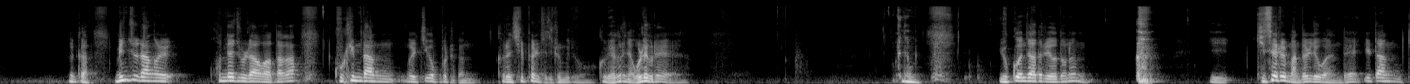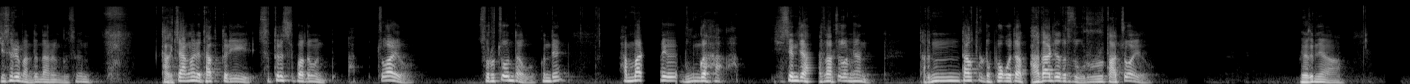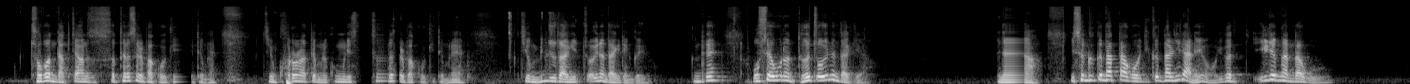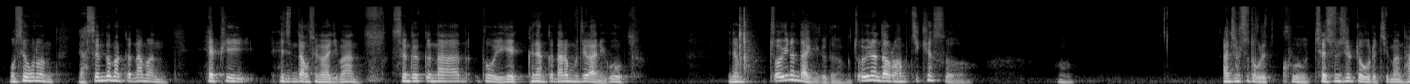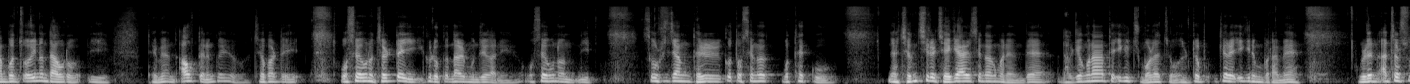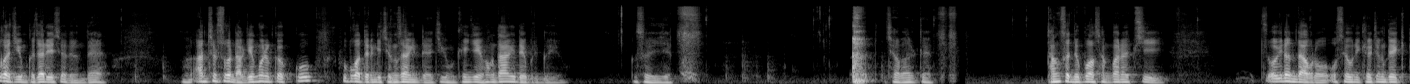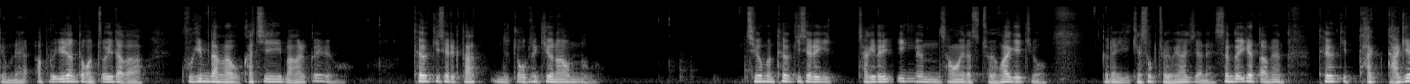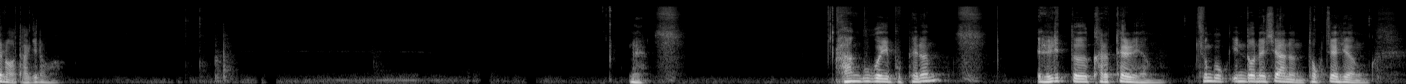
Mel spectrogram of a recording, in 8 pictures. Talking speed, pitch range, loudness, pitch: 325 characters per minute, 105-150 Hz, -19 LUFS, 125 Hz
